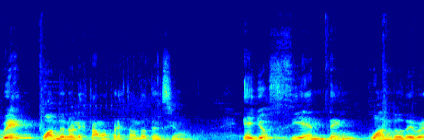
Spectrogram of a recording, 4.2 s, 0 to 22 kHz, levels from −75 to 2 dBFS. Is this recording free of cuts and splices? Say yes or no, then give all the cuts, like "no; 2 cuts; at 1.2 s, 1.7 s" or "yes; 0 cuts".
yes; 0 cuts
